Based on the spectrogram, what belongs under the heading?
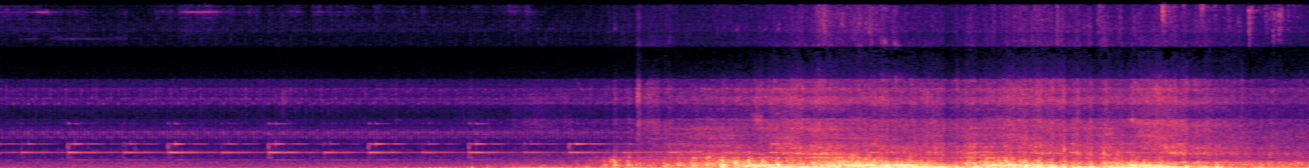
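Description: Level-crossing warning bell ringing electronically about once a second. From about four seconds in, an electric multiple unit train approaches and passes close by: loud rumbling and wheel clatter on the rails that drowns out the bell, easing off near the end.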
